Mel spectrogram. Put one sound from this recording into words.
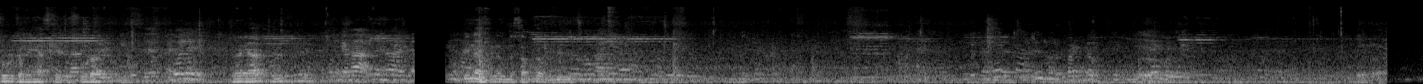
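Several adults and children talk and chatter at once in a noisy room.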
